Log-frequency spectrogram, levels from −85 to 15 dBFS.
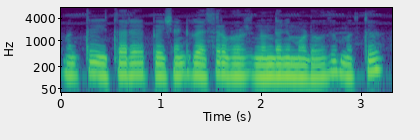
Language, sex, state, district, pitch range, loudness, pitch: Kannada, male, Karnataka, Koppal, 115-125 Hz, -14 LUFS, 120 Hz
